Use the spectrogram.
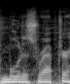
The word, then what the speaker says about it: Murusraptor: like we do here in the United States, Murusraptor. But its true pronunciation is Murusraptor.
